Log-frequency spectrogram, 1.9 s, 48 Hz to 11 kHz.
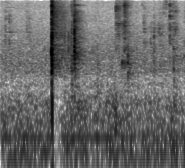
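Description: An HK MP5 K-PDW CO2 replica gun with blowback fires a few sharp, close snapping shots, one strong crack followed by lighter pops spaced irregularly, with no talking.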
